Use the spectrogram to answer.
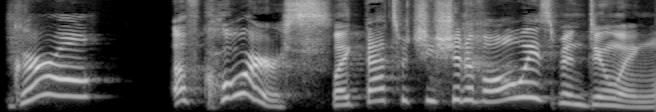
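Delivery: high, loud imitation of a delighted mom; emphatic approval. Mom backing her child's career switch, emphatic and high. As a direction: play the mother cheering the choice on. Supportive mom's reaction acted out.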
